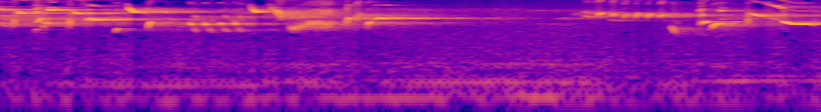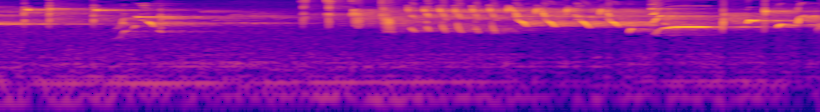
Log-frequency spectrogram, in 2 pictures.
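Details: Hybrid tuffahi canary in full song, mixing sharp clicks, high whistled phrases and buzzy rapid trills, with a short softer lull midway before the dense warbling resumes.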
